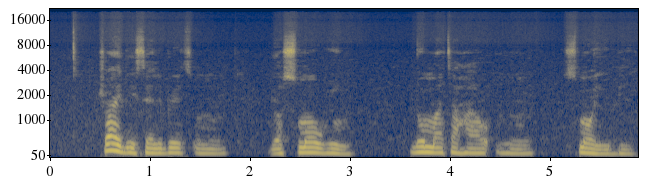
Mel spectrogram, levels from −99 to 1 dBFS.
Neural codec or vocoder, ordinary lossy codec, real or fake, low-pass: none; none; real; none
